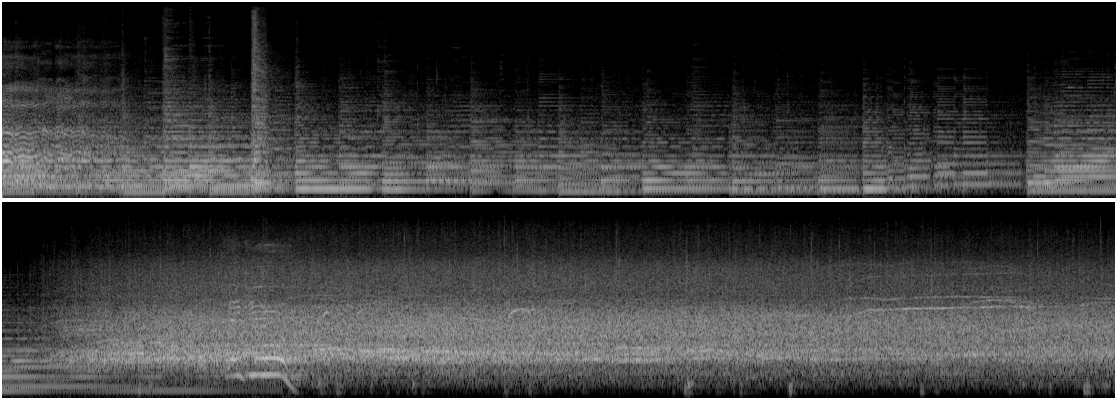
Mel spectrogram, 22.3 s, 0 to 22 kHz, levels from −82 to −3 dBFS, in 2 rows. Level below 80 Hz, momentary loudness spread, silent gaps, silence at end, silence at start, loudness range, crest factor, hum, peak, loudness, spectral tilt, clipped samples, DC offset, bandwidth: -66 dBFS; 15 LU; none; 0 s; 0 s; 14 LU; 18 dB; none; -14 dBFS; -30 LUFS; -3.5 dB/octave; under 0.1%; under 0.1%; over 20 kHz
